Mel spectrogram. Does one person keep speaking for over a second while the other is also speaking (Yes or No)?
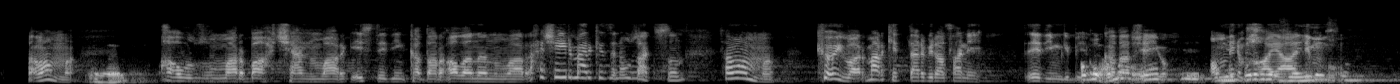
Yes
